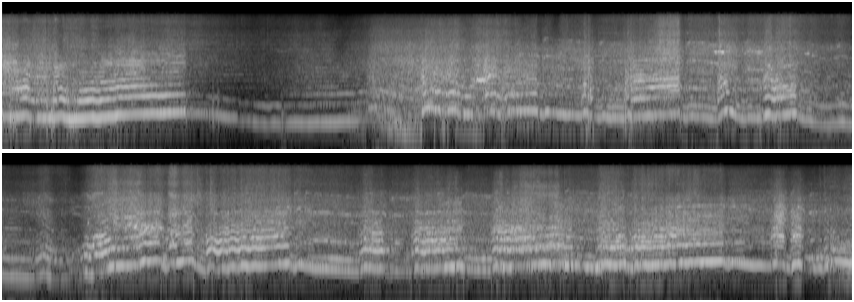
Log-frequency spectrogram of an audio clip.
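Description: A racing car engine revs hard and roars up and down through the gears.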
